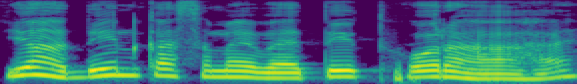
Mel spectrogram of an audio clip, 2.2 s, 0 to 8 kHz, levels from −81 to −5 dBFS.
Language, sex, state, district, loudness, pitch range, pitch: Hindi, male, Jharkhand, Ranchi, -13 LUFS, 150-195 Hz, 175 Hz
